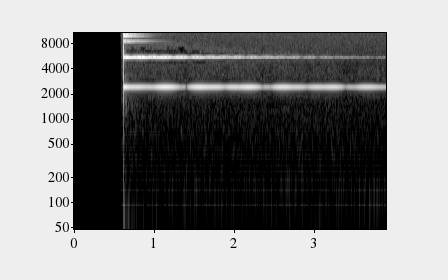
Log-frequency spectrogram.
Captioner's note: bell rings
